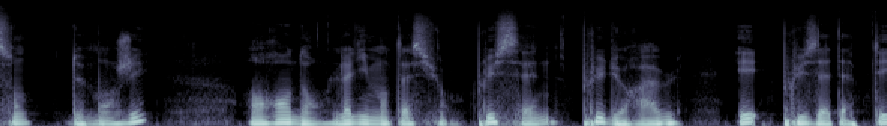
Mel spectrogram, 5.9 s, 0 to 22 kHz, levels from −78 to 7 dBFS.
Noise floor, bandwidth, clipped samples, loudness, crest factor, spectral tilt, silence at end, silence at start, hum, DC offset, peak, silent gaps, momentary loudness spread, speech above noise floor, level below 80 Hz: -47 dBFS; 10.5 kHz; under 0.1%; -18 LUFS; 14 dB; -8 dB/octave; 0 s; 0 s; none; 0.2%; -4 dBFS; none; 8 LU; 31 dB; -28 dBFS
